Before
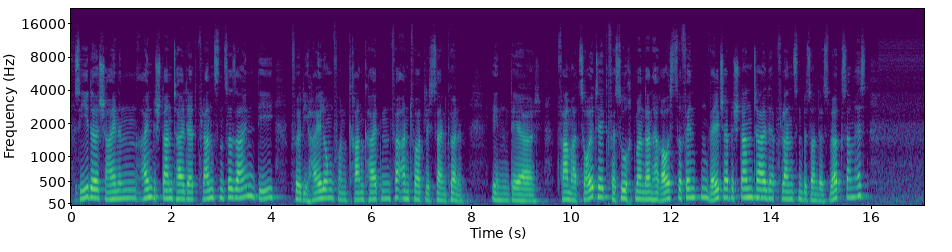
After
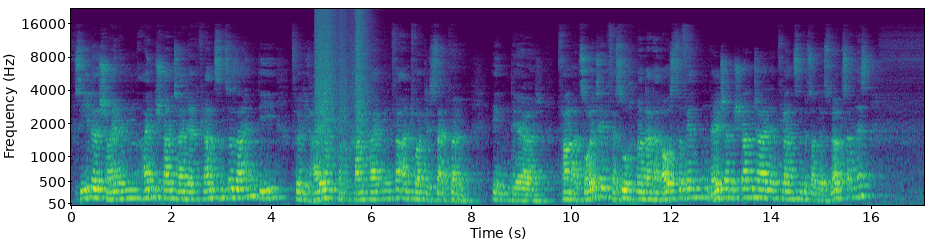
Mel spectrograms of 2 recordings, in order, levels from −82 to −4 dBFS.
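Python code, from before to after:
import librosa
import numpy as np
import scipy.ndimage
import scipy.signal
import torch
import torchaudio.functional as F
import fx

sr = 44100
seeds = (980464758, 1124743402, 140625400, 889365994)

y = fx.block_float(x, sr, bits=3, at=(4.86, 5.88), fade=0.02)
y = fx.air_absorb(y, sr, metres=54.0, at=(12.44, 14.15))
y = fx.rev_double_slope(y, sr, seeds[0], early_s=0.76, late_s=2.2, knee_db=-18, drr_db=-6.5)
y = F.gain(torch.from_numpy(y), 2.0).numpy()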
